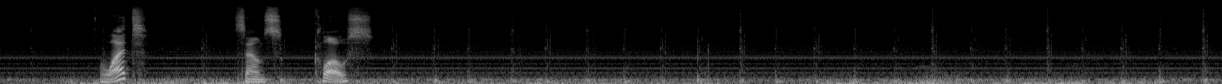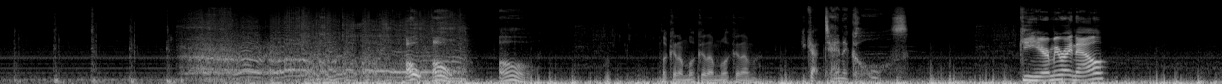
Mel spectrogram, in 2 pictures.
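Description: A man talks with animation into a nearby microphone.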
